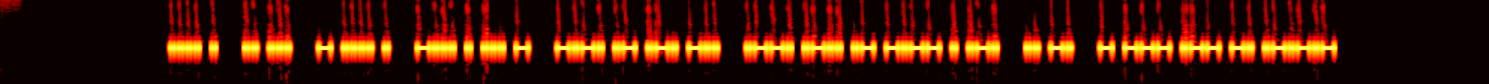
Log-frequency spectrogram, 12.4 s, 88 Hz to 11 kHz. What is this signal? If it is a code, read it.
Morse code, heard as a keyed tone, about 34 wpm, 700 Hz. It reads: HE IS THE BEST CARD PLAYER IN TOWN.
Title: Sentences from Top 1000 Words - Review Part 4 - 35wpm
